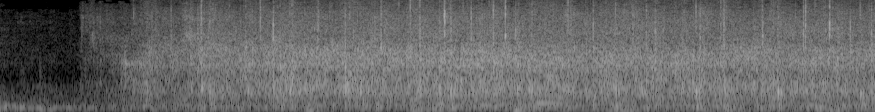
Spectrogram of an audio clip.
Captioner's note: audience applauding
